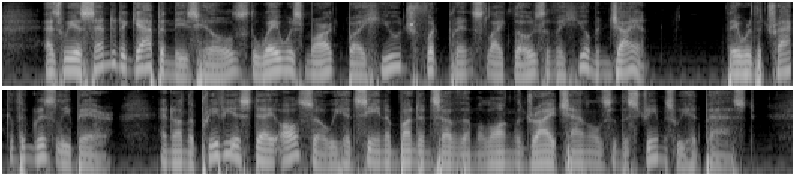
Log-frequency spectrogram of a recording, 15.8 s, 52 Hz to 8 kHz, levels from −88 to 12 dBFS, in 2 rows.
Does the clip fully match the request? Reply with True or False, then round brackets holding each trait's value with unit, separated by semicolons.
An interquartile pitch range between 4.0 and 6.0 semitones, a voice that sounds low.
True (5.4 semitones; 105 Hz)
